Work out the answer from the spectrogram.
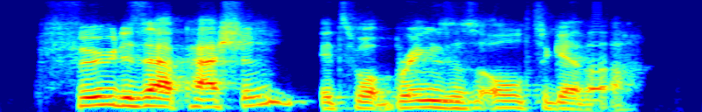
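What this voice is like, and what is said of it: Light Australian accent. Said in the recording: “we want to hear the Australian, you know, accent ... your Australian accent isn't very heavy”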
